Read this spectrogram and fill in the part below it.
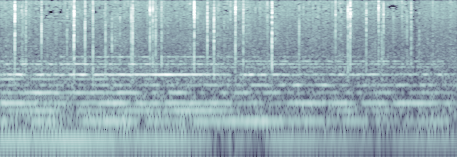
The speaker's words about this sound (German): Am anderen Ende des Raumes prasselt ganz sanft das Feuer eines Kamins.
